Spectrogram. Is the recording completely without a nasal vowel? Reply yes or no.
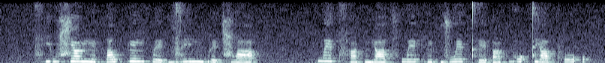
no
